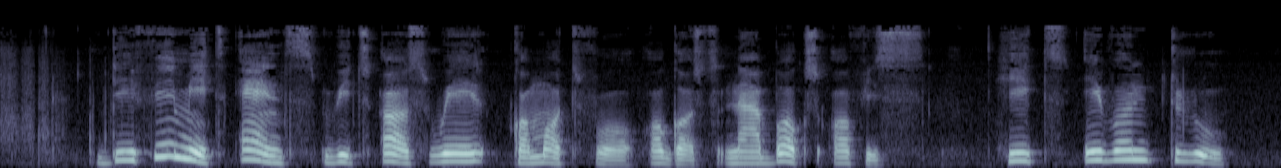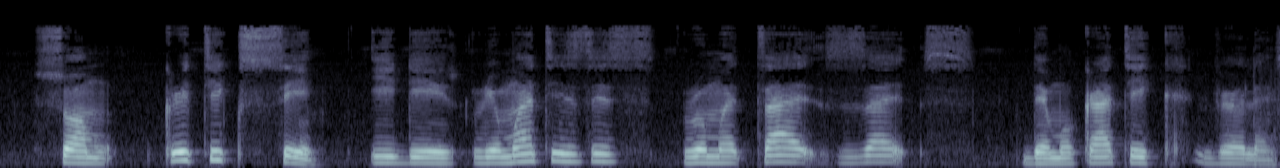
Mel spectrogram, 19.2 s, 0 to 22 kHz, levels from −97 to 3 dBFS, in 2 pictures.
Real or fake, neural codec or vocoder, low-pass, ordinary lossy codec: real; none; 19.8 kHz; MP3, 48 kbps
